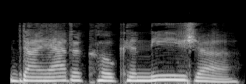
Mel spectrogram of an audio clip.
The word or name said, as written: diadochokinesia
